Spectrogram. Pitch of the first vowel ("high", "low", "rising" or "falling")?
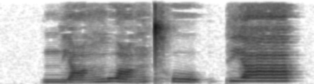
rising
